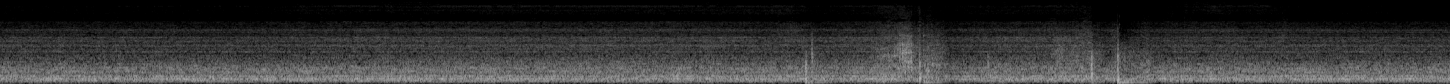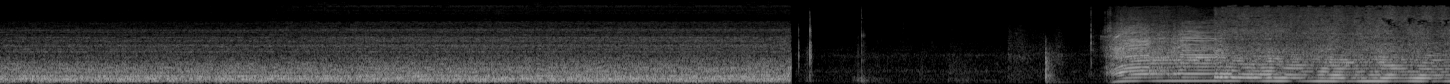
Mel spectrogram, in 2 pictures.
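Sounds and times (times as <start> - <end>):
power saw running: 8.0 - 11.9, 25.5 - 28.0.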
